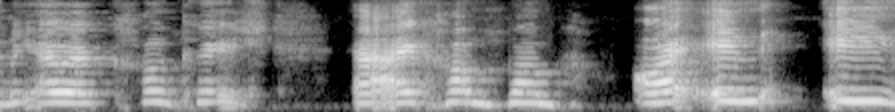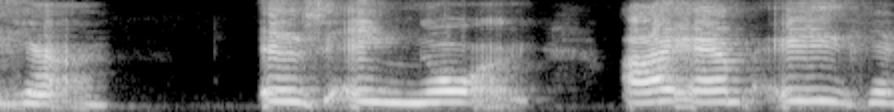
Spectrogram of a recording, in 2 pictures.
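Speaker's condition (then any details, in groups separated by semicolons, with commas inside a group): Cerebral palsy; speech affected, sounds like past stroke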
